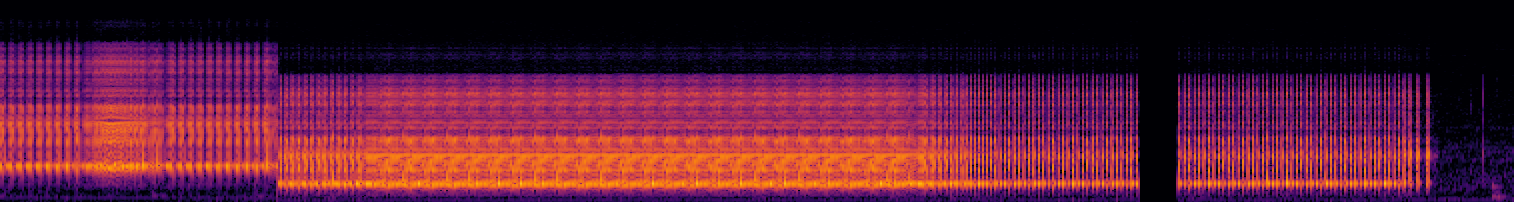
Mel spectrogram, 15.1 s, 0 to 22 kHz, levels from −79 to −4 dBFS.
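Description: From the start to 2.78 s, a section at the wrong speed runs at 1.92 times its proper rate, so the sound is both hurried and raised by roughly ten semitones. The likely cause is playback or editing against the wrong clock. Tempo and pitch shift together by the same ratio, which separates this from a pitch-shift effect, where pitch moves but timing stays intact. At 2.78 s the rate snaps back to normal.

From 11.39 to 11.78 s, a playback stall cuts the output to silence for about 0.38 s. The likely cause is the player running short of data or its thread being held up. The sound halts mid-flow for a noticeable time before playback recovers.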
